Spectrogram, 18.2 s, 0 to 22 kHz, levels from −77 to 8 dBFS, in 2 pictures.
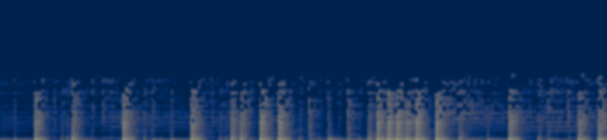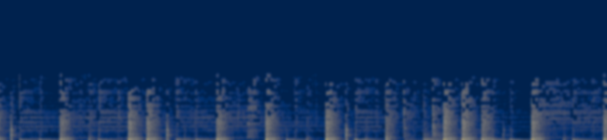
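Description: Music with heavy MP2 compression throughout: nothing above 10.3 kHz, flickering upper sub-bands and a dull, gurgling grain, likely from Layer II coding at a rate fitting 32 kbps.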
